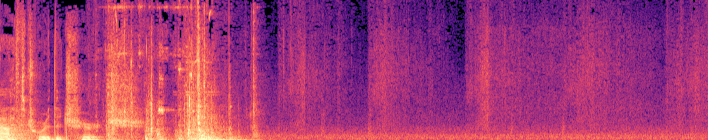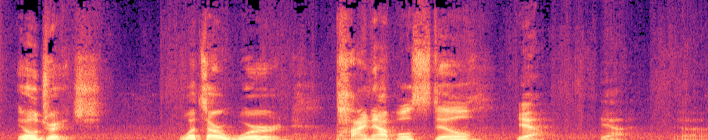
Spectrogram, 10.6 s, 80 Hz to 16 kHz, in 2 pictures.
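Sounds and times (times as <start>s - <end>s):
speech: 0.0s - 1.8s, 5.4s - 10.6s
door pushed open and swung shut: 0.7s - 2.1s
door rattle: 0.8s - 2.0s.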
